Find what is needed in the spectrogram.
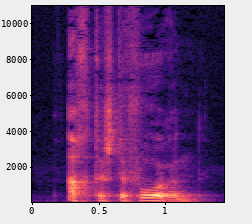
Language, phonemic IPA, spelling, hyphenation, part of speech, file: Dutch, /ˌɑx.tər.stəˈvoː.rə(n)/, achterstevoren, ach‧ter‧ste‧vo‧ren, adverb, Nl-achterstevoren.ogg
- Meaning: backwards, backwards-facing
